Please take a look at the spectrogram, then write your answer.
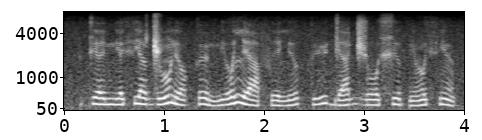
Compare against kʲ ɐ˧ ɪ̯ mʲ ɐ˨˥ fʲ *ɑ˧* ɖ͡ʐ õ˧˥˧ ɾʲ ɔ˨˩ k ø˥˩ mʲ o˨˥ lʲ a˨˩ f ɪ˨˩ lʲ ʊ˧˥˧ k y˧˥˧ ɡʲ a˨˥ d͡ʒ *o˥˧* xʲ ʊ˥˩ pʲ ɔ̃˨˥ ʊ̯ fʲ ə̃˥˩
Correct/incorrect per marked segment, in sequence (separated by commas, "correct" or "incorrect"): incorrect, incorrect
